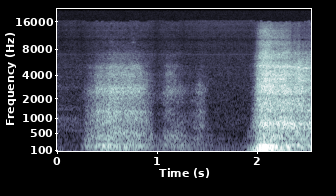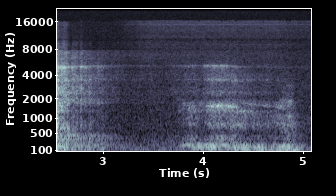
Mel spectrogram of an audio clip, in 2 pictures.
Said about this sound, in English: Another breath.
